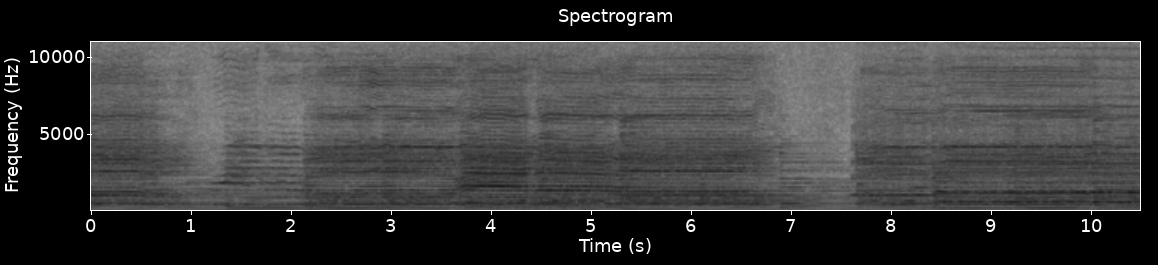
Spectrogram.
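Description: High school choir singing in held chords, the voices moving together from chord to chord, with a brief softer moment a little past the middle.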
